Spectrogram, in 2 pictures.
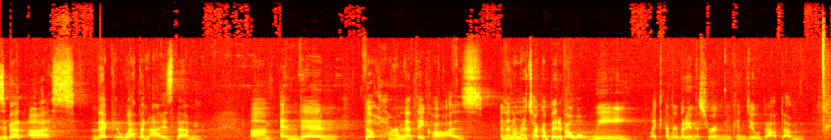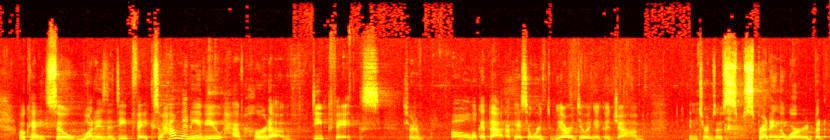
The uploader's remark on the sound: spoke at the Page Annual Conference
